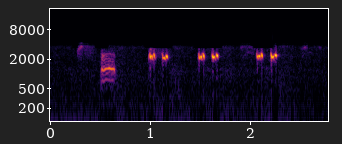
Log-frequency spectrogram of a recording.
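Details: Female quail calling, meant for hunting: one lower, harsher rasping note, followed by three crisp double chirps spaced about half a second apart.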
